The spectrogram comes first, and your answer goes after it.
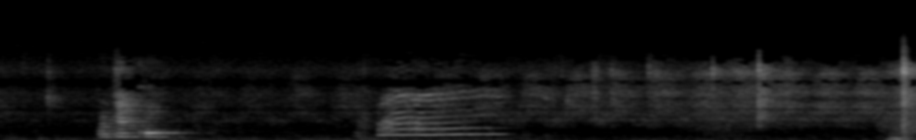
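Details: Pet cat Odeko mews sweetly for attention before father leaves the house: two clear meows, the first brief and bright, the second longer and rising slightly, in a quiet indoor room.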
